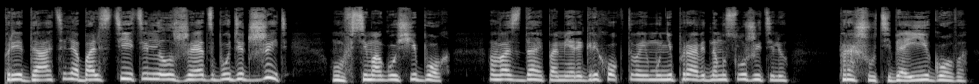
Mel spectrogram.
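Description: A dying young woman who wails and curses in a high, strained voice, as a woman narrator puts her on. Her outbursts come slow and heavy, dark in tone and set against a dry, close studio sound. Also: no echo. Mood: frenzied. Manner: wailing, high and loud.

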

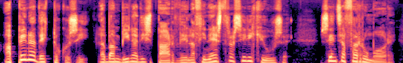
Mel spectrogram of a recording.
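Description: A man reads a classic children's story aloud as an audiobook narrator, his medium-pitched voice warm and sing-song at a moderate pace. His delivery is dramatic and varied, and the recording is dry and studio quality.

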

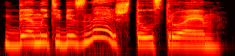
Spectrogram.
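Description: A rude young woman hurls insults and threats down the phone in a coarse, yelling voice, dragging her words out slowly and heavily. A woman reader puts her on in a dry, close audiobook recording. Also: mid-range voice, sing-song, dry recording. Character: rude, furious young woman prank caller. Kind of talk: audiobook character voice.

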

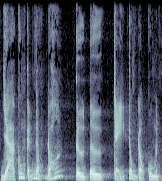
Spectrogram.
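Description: A man narrating a sad ghost story in a slow, dramatic storytelling manner. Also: on the low side, lively intonation, husky. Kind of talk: scripted horror story narration. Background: music.

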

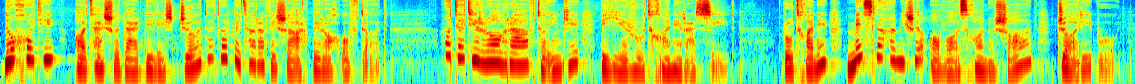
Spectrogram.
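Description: A woman narrating a fairy tale in a radio play, in a lively storybook manner. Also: fairly low pitch, slightly rough.

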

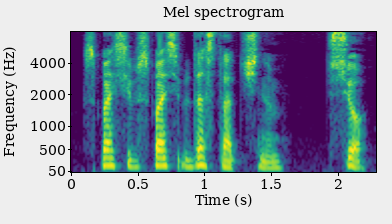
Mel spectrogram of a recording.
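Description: A woman's voice: very deep voice, normal speed, a bit bright, dry recording, full character voice. A woman voicing a flustered, complaining elderly grandmother in an audiobook, stammering and fretful, with a dry close sound. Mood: weary refusing. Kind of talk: audiobook character voice.

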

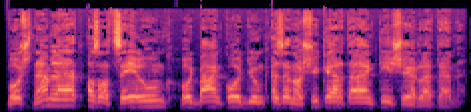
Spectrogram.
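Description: A man's voice: medium pitch, a little mellow, voice pushed up, natural voice. A male narrator voicing a cold, scheming army lieutenant who reports to his colonel in stiff military formality. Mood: coldly urging. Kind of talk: audiobook character voice.

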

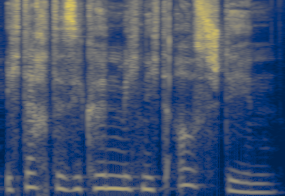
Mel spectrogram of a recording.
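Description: A woman's voice: mid-range voice, animated, moderate pace, warm tone, slightly rough, voice pushed up. Woman reading as a frightened young female journalist. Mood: whispering. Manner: tense, hiding fear, whispering at times.

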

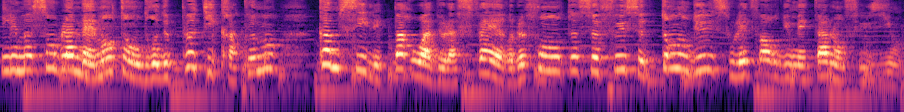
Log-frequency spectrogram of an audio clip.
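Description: A woman narrating a novel in an expressive, dramatic audiobook reading. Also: on the high side, a little slow, faint music behind. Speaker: audiobook reader. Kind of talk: scripted narration.

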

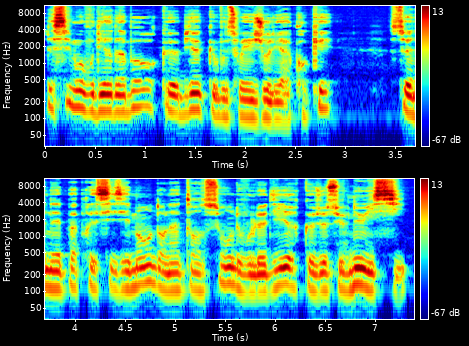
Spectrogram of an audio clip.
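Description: A man reading aloud plays a self-assured young dandy who speaks with composure and quiet command. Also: medium pitch, normal speed, breathy edge, natural voice.

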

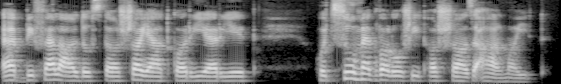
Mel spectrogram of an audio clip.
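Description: Using a low, natural voice, a woman reading an audiobook plays a sharp and irritated wife in charge of a medical examiner's office. She speaks in a clipped, reproachful way.

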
